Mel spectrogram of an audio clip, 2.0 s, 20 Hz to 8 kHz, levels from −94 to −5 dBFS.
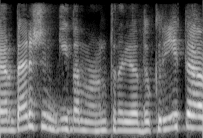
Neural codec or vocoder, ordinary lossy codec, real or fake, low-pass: codec, 16 kHz, 1 kbps, X-Codec, HuBERT features, trained on balanced general audio; AAC, 48 kbps; fake; 7.2 kHz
